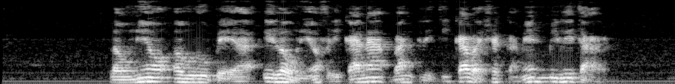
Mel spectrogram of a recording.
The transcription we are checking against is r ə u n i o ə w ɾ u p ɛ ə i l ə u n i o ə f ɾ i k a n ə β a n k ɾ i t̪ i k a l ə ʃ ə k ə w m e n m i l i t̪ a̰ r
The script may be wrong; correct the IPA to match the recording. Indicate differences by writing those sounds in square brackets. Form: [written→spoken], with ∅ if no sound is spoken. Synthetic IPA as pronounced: [r→l] ə u n i o ə w ɾ u p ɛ ə i l ə u n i o ə f ɾ i k a n ə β a [n→ŋ] k ɾ i t̪ i k a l ə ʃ ə k ə [w→∅] m e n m i l i t̪ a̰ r

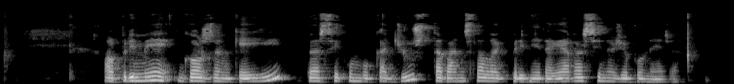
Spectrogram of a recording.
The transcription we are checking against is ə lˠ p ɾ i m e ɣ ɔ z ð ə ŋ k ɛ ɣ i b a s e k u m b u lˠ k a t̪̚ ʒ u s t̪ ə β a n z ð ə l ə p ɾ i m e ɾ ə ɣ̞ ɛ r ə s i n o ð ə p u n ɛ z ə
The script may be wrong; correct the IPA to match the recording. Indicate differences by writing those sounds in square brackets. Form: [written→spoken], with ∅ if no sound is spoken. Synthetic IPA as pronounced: ə lˠ p ɾ i m e ɣ ɔ z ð ə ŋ k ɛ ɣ i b a s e k u m b u [lˠ→∅] k a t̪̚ ʒ u s t̪ ə β a n z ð ə l ə p ɾ i m e ɾ ə ɣ̞ ɛ r ə s i n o [ð→ʒ] ə p u n ɛ z ə

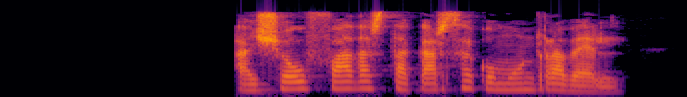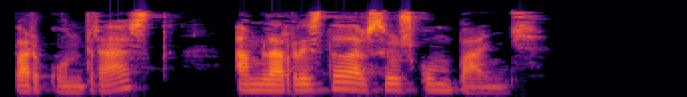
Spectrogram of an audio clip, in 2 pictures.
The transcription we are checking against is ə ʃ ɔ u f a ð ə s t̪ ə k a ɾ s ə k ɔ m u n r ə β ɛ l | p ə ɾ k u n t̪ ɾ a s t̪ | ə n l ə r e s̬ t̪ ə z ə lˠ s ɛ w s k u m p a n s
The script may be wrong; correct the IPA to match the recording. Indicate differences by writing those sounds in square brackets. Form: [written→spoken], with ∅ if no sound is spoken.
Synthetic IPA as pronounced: ə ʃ ɔ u f a ð ə s t̪ ə k a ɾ s ə k ɔ m u n r ə β ɛ l | p ə ɾ k u n t̪ ɾ a s t̪ | ə [n→m] l ə r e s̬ t̪ ə [z→ð] ə lˠ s ɛ w s k u m p a [n→ɲ] s

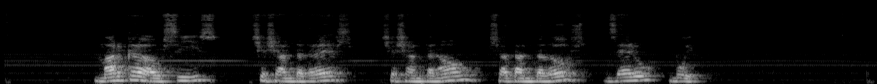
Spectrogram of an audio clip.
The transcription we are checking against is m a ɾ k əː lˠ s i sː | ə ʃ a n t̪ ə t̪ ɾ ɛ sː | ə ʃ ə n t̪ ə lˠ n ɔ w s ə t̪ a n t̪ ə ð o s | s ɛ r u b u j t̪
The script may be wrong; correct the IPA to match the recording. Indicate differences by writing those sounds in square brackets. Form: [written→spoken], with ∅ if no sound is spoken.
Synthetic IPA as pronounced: m a ɾ k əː lˠ s i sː | ə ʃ a n t̪ ə t̪ ɾ ɛ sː | ə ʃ [ə→a] n t̪ ə [lˠ→∅] n ɔ w s ə t̪ a n t̪ ə ð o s | [s→z] ɛ [r→ɾ] u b u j t̪

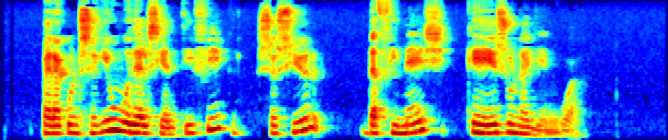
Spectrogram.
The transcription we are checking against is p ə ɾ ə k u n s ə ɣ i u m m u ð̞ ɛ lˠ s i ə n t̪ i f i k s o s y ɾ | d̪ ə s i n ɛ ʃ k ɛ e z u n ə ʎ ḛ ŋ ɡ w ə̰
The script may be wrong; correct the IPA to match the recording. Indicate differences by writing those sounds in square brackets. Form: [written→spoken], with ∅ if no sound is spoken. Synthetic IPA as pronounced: p ə ɾ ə k u n s ə ɣ i u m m u ð̞ ɛ lˠ s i ə n t̪ i f i k s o s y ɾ | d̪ ə [s→f] i n ɛ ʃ k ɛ e z u n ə ʎ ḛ ŋ ɡ w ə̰

